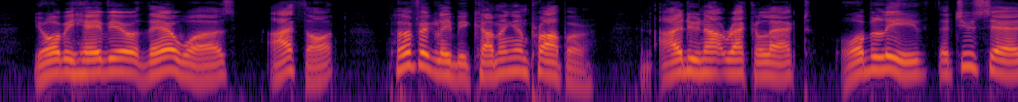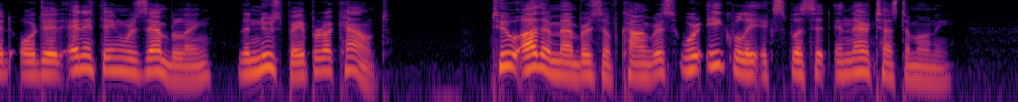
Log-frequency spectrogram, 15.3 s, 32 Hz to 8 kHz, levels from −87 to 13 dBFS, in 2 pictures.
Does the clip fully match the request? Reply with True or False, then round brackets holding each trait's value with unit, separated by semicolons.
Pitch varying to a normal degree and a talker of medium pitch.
True (3.9 semitones; 150 Hz)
